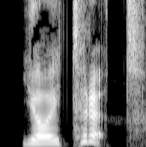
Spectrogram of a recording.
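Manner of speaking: rapid pace. Language lesson, demonstrating the fast version of a Swedish phrase, fast. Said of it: "And the fast one?".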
